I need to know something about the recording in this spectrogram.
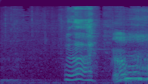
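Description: A young man screams in alarm.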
